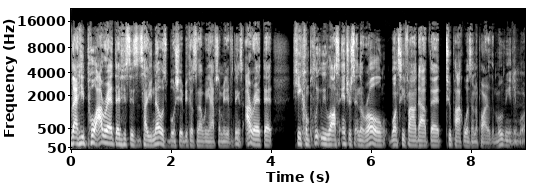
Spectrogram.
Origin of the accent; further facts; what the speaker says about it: Baton Rouge, Louisiana, United States; growing up in Baton Rouge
